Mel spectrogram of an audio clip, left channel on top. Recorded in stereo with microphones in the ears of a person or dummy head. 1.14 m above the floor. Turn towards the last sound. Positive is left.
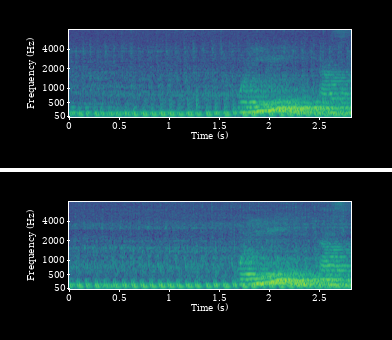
turn(degrees=-15)  # may be behind; listen again after turning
